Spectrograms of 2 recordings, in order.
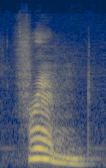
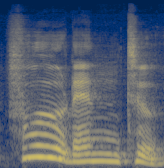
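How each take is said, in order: First: The word is said in one single beat. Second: The word is broken into several beats. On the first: The speaker calls it right. "이렇게 소리를 한 박자로 내야 되지" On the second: The speaker calls it wrong. "friend 이렇게는 안 된다는 거죠"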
